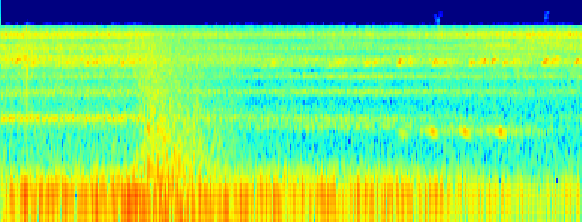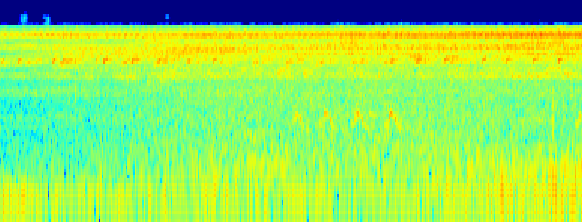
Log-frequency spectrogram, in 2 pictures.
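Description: Eerie ambient music plays steadily.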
